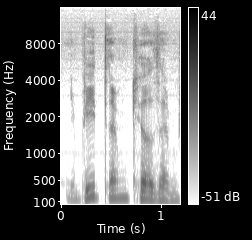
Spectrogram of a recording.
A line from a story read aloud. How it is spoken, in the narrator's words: she cried frantically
